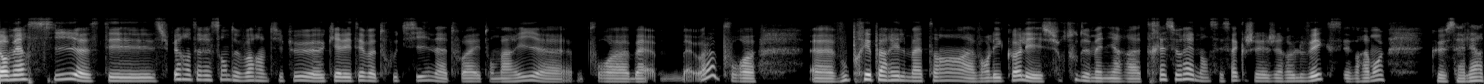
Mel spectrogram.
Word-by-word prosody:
remercie, 225 Hz, +3 st, +7 dB
heu. 165 Hz, -3 st, +7 dB
C'était 160 Hz, 0 st, 0 dB
super 235 Hz, +9 st, -1 dB
intéressant 220 Hz, -1 st, -3 dB
de 200 Hz, -3 st, -3 dB
voir 185 Hz, 0 st, -1 dB
un 170 Hz, -, -2 dB
petit 165 Hz, +1 st, -11 dB
peu, 185 Hz, -, -7 dB, 0.2 s
heu, -, -, -1 dB
quelle 170 Hz, +2 st, +3 dB
était 175 Hz, +3 st, +1 dB
votre 170 Hz, -3 st, -2 dB
routine 180 Hz, +2 st, -6 dB
à 145 Hz, -3 st, -1 dB
toi 145 Hz, 0 st, -2 dB
et 140 Hz, -, -5 dB
ton -, -, -11 dB
mari, 150 Hz, +7 st, -1 dB
heu, 130 Hz, -4 st, -2 dB, 0.3 s
pour, 140 Hz, 0 st, -5 dB
heu, 135 Hz, 0 st, +2 dB
bah 135 Hz, +1 st, 0 dB
bah, 95 Hz, +2 st, -10 dB
voilà, -, -, +1 dB
pour, 145 Hz, -1 st, -2 dB
heu 140 Hz, -, +4 dB, 0.6 s
heu, 140 Hz, -1 st, +3 dB
vous 185 Hz, +9 st, -4 dB
préparer 205 Hz, -3 st, +5 dB
le 190 Hz, -, -3 dB
matin 175 Hz, +1 st, -1 dB
avant 145 Hz, 0 st, -1 dB
l'école 160 Hz, +6 st, +3 dB
et 145 Hz, -3 st, +4 dB
surtout 140 Hz, +9 st, -5 dB
de 180 Hz, -5 st, -1 dB
manière, 145 Hz, -2 st, -2 dB
heu, 135 Hz, 0 st, 0 dB
très 230 Hz, -, 0 dB
sereine, 225 Hz, -3 st, 0 dB
hein. 155 Hz, -, -8 dB
C'est 150 Hz, 0 st, -12 dB
ça 185 Hz, +5 st, -1 dB
que -, -, -10 dB
j'ai 155 Hz, -2 st, -2 dB
j'ai 150 Hz, 0 st, -4 dB
relevé, 155 Hz, +9 st, +2 dB
que -, -, -18 dB
c'est 145 Hz, -, -8 dB
vraiment 150 Hz, +10 st, -1 dB, 0.5 s
que 150 Hz, -, -3 dB
ça 140 Hz, 0 st, -3 dB
a -, -, -2 dB
l'air 170 Hz, +3 st, +1 dB
165 Hz, 225 wpm, -26 LUFS, 145-190 Hz, 0.6 s, remercie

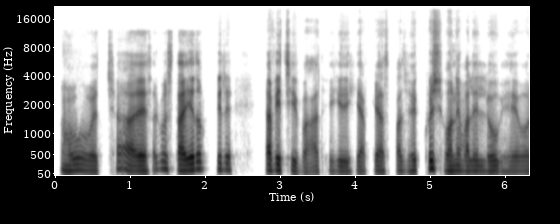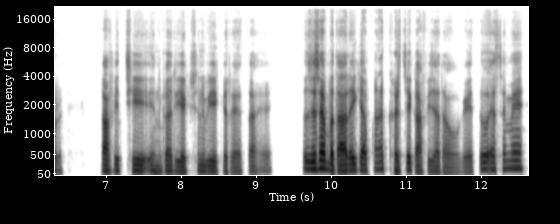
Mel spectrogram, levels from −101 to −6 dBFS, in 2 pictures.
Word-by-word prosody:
ओह! 130 Hz, -1 st, 0 dB
अच्छा 125 Hz, +3 st, -3 dB
ऐसा 120 Hz, -1 st, +2 dB
कुछ 165 Hz, -1 st, -6 dB
था? 135 Hz, -, +7 dB
ये 140 Hz, +3 st, +8 dB
तो 170 Hz, -, +2 dB
फ़िर 155 Hz, -2 st, -6 dB, 0.5 s
काफ़ी 140 Hz, 0 st, +4 dB
अच्छी 130 Hz, -4 st, -3 dB
बात 105 Hz, +1 st, -10 dB
है 115 Hz, -, -12 dB
कि 120 Hz, -, -5 dB
देखिए 115 Hz, 0 st, -6 dB
आपके 110 Hz, +3 st, -8 dB
आस-पास 115 Hz, +1 st, -7 dB
जो 120 Hz, +1 st, -13 dB
है 125 Hz, -, 0 dB
खुश 180 Hz, -3 st, +3 dB
होने 125 Hz, 0 st, 0 dB
वाले 120 Hz, +1 st, -1 dB
लोग 115 Hz, -1 st, -2 dB
हैं 110 Hz, +1 st, -7 dB
और 115 Hz, 0 st, -7 dB, 0.5 s
काफ़ी 130 Hz, 0 st, +2 dB
अच्छी 130 Hz, 0 st, -1 dB
इनका 125 Hz, -1 st, -2 dB
रिएक्शन 115 Hz, +2 st, -3 dB
भी 120 Hz, 0 st, 0 dB
एक 115 Hz, 0 st, -6 dB
रहता 110 Hz, +1 st, -8 dB
है। -, -, -16 dB, 0.5 s
तो -, -, +1 dB
जैसे 170 Hz, +2 st, +8 dB
आप 180 Hz, -, +11 dB
बता 125 Hz, -3 st, +7 dB
रहे 140 Hz, +2 st, +6 dB
हैं 140 Hz, -, -4 dB
कि 150 Hz, -, 0 dB
आपका 140 Hz, +3 st, +1 dB
ना 165 Hz, -, 0 dB
खर्चे 130 Hz, +5 st, 0 dB
काफ़ी 115 Hz, -3 st, -4 dB
ज़्यादा 110 Hz, -1 st, -5 dB
हो 100 Hz, -1 st, -9 dB
गए 110 Hz, +2 st, -8 dB
तो 160 Hz, 0 st, +2 dB
ऐसे 155 Hz, +3 st, -3 dB
में 185 Hz, +1 st, 0 dB
125 Hz, 235 wpm, -23 LUFS, 115-140 Hz, 0.5 s, आप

